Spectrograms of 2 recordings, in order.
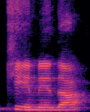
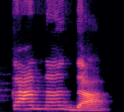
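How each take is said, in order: First: The a vowels are not open 'ah' sounds. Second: Each a is an open 'ah' vowel. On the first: The speaker calls it wrong. "never will it be" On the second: The speaker calls it right. "the sound is A"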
